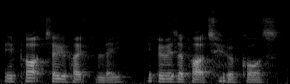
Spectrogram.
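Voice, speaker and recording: A man's voice: medium pitch, fairly even intonation, brisk, sharp tone. A man hosting a home-made language tutorial, explaining carefully step by step and often starting with "so". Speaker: language video host.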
